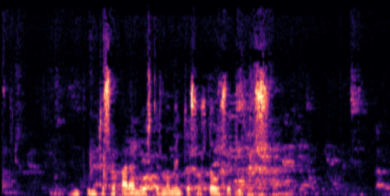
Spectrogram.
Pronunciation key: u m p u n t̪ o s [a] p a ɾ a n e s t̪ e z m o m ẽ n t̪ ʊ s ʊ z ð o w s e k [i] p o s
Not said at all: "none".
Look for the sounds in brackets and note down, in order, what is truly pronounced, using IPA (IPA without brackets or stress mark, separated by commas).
e, i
